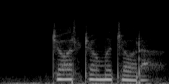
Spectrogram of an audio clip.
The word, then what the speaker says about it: Giorgio Maggiore: Oh, I mean, my favorite thing that I learned tonight was how to pronounce Giorgio Maggiore. Giorgio Maggiore. Giorgio Maggiore.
